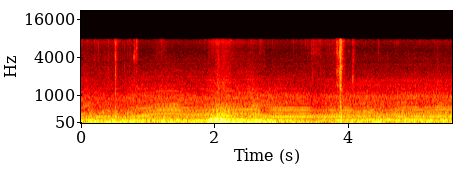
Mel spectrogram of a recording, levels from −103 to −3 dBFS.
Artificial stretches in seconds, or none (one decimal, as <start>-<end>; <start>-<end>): none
